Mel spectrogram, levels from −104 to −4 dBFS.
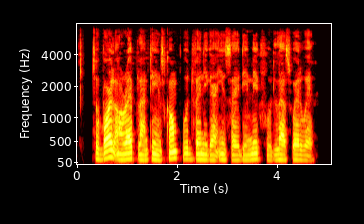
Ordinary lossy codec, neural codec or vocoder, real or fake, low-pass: none; codec, 16 kHz, 16 kbps, FreqCodec, larger model; fake; 7.2 kHz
